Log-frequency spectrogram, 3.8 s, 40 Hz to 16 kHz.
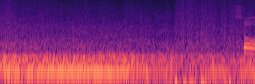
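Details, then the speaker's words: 1977 Chevy Nova Concours V8 idling after replacing the leaking carburetor-to-intake gasket, which was smashed and sucking air, plus new plugs, wires, distributor cap and rotor, and carburetor adjustment: steady, even low rumble, no stumble or hunting. Normal idle. "I adjusted the carburetor as much as I could, and I think it's running better now. Now I'm gonna go ahead and get it started for you so you guys can see how it works. Sounds really nice. It's not that bad."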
